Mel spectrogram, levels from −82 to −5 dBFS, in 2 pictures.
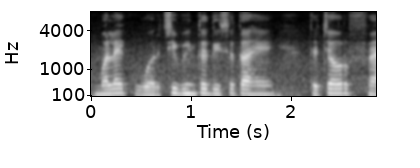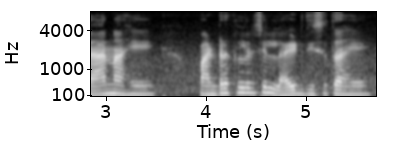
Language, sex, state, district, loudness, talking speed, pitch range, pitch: Marathi, male, Maharashtra, Washim, -17 LUFS, 145 wpm, 140-160 Hz, 150 Hz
